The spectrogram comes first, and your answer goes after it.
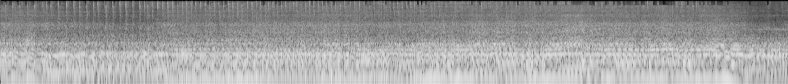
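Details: Homelite string trimmer two-stroke, choke on: revs wander and sag, tending to run away and die; owner suspects a vacuum leak at the intake where mounting holes are stripped, and it runs okay when the air leak is blocked by hand.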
